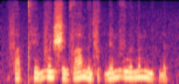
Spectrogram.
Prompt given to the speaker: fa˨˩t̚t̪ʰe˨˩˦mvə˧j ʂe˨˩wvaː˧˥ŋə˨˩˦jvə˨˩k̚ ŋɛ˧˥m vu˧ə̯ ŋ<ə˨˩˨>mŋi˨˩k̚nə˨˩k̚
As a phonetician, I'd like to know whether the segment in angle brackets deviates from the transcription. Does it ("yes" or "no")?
yes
